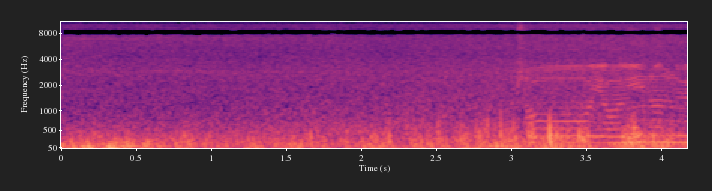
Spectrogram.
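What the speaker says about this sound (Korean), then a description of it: "파도가 많이 치네요." Wind-blown ocean waves surge onto the beach at Jeongdongjin, a rough rumbling wash mixed with heavy wind buffeting on the microphone, with brief faint tonal sounds near the end.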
